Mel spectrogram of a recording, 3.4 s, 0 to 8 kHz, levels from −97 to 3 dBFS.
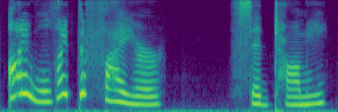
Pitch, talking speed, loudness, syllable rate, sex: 290 Hz, 125 wpm, -17 LUFS, 3.6 syllables/s, female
